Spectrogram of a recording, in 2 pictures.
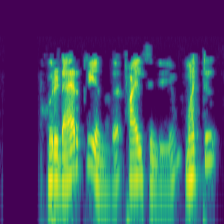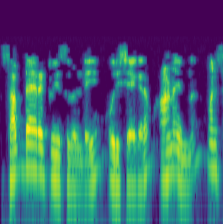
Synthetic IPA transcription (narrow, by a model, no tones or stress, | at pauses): o̞ɾuɖɐjrɐk̚ʈrie̞nːɐðɨfɐjlsinde̞jumːɐtːɨ | sɐb̚ɖɐjɾɐk̚ʈriːsuɣɐɭɨɽe̞jumo̞ɾuɕe̞ːɣɐɾɐmaːɳɨe̞nːɨmɐnɐsː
